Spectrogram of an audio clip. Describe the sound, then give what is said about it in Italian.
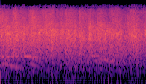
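An audience applauds for Jesus Christ, a dense, steady wash of many hands clapping that fills the space evenly for several seconds without a break. “Alleluia, forte l'applauso a Cristo, se lo credi, daglielo forte.”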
